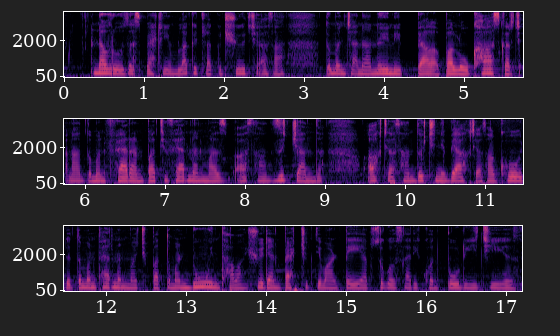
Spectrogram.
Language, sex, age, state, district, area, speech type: Kashmiri, female, 30-45, Jammu and Kashmir, Budgam, rural, spontaneous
